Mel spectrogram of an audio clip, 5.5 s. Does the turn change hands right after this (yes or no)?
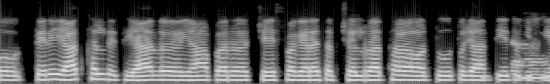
yes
